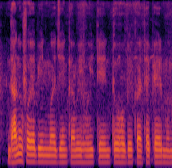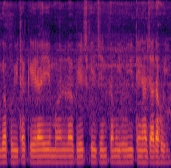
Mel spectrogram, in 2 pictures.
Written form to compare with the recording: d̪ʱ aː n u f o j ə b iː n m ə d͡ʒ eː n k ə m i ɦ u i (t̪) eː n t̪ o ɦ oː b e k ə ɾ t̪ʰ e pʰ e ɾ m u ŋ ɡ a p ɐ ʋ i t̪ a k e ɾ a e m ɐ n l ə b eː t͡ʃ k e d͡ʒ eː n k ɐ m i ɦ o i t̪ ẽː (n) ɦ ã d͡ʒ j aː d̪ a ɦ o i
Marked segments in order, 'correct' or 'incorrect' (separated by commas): correct, correct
